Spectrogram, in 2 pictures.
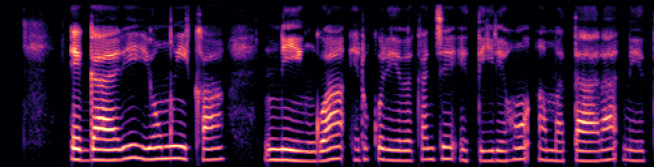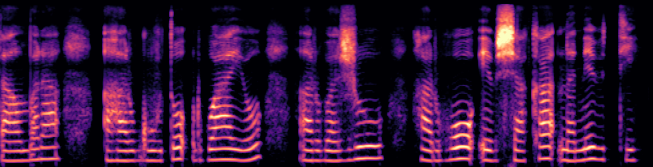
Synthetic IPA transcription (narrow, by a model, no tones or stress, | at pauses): e̞ɡaɾijo̞ːmwiːkʰa | niːŋɡwae̞ɾikuɾe̞βe̞kaɟe̞ʔːtiːɾe̞ɦo̞amataːɾane̞taːmbuɾaː | ɦaɾuɡuːto̞ɾwaːjo̞ | aɾuβaʒu | haɾiɦo̞e̞βiʃakʰanane̞βitʰi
